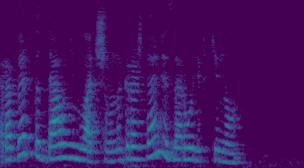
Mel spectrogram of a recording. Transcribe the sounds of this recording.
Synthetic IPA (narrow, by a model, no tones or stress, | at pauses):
rʔɐbʲɛrt̪əd̪aʊnʲɪmlˠatʂɨvənəɡɾɐʐd̪alʲɪzɐɾo̞lʲfkʲɪno̞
